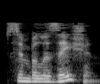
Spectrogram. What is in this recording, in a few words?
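"symbolization", English, British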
